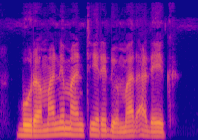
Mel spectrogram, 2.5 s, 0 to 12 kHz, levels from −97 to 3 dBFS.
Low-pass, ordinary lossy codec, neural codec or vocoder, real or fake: none; none; codec, 24 kHz, 0.9 kbps, WavTokenizer, medium speech release version 2; fake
